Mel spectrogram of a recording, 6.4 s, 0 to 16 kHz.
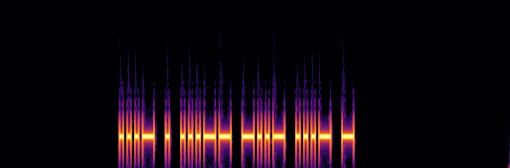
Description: Morse code, heard as a keyed tone, about 25 wpm, 700 Hz. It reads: VE3XVT
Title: DXCC-100 Call Signs - 6 Characters - 25wpm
